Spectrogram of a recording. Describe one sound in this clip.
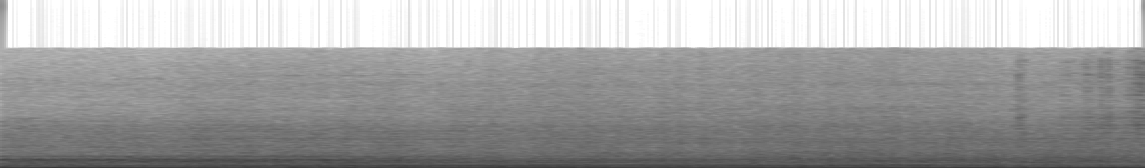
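A car engine hums and rises steadily in pitch as the car speeds up.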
